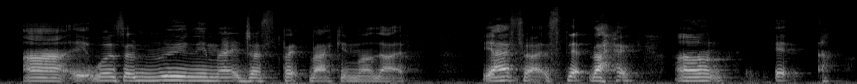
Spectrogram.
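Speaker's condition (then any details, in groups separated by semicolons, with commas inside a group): Cerebral palsy; formerly frequent stuttering, pauses for breath, improved with training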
